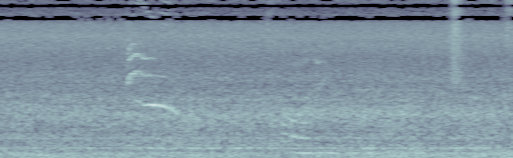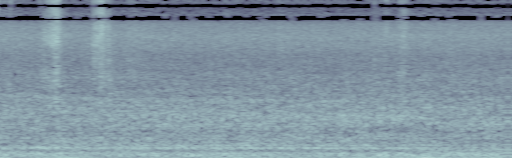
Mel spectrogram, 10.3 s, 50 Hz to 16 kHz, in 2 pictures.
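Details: Frightened newborn kittens, born 15 September 2022, scared; a single brief, high, thin meow falling in pitch near the start, then only a steady low hum, faint voices and a few sharp clicks.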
